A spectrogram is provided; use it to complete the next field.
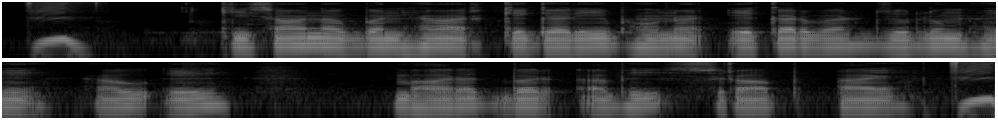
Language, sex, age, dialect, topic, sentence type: Chhattisgarhi, male, 18-24, Eastern, agriculture, statement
